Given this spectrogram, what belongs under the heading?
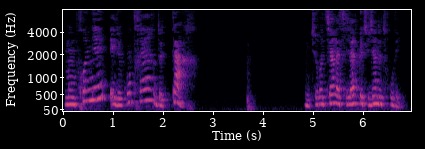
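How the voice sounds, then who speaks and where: Speaking straight to a young child, a female teacher sets riddles with slow patience and goes over each clue again. She has a mid-range, very animated voice that's a little mellow, captured by a somewhat distant mic in a roomy space.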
